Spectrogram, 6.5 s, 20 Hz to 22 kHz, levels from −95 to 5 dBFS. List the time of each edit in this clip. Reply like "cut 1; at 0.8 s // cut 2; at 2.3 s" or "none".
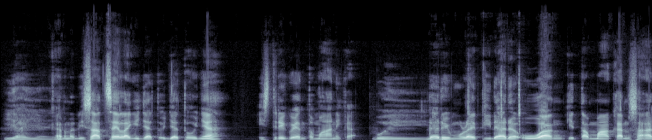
none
